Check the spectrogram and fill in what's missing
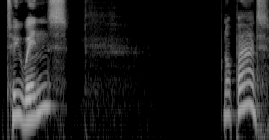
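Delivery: excited. Real, not acted. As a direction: crow about it happily. Gloating about the league table.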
